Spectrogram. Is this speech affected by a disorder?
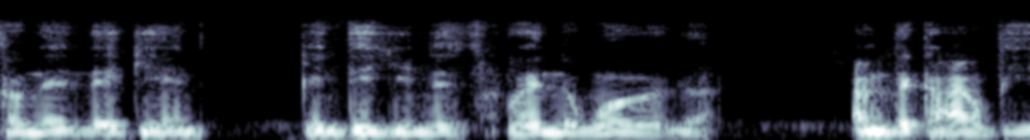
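Yes: cerebral palsy, spastic quadriplegia.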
